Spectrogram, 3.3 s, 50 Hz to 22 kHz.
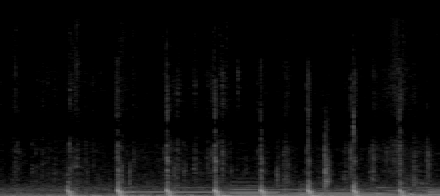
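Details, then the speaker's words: Volvo V50 front driveshaft turning with sharp regular clicks, nearly three a second, from a worn driveshaft joint; the driveshaft needs replacing. "quite clearly hear that clicking sound so it needs to be replaced"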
